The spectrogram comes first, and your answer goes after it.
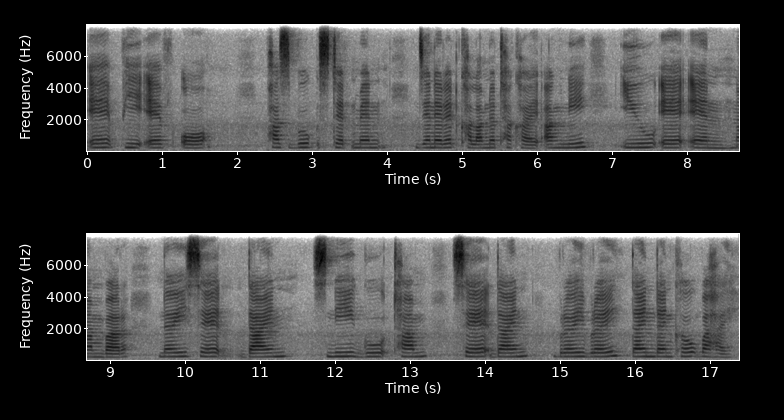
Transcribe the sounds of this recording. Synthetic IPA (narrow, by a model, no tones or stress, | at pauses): epʰiepʰɔ | pʰasbuk̚stetmen | zeneɾetkʰalamnətʰakʰajaŋni | eenːambaɾ | nəjsedajn | sniɡutʰam | sedajn | bɾəjbɾəjdajndajnkʰɯwbaɦaj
